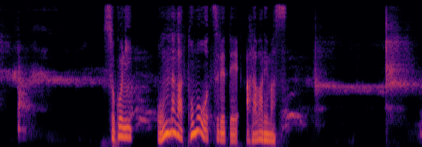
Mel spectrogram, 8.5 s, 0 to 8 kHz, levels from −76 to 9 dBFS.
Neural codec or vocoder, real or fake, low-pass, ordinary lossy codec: codec, 24 kHz, 0.9 kbps, DualCodec; fake; 7.2 kHz; none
